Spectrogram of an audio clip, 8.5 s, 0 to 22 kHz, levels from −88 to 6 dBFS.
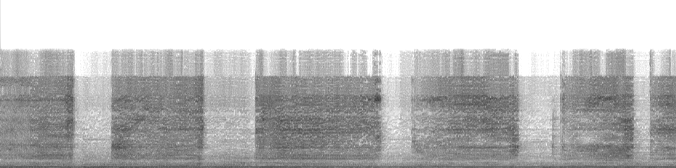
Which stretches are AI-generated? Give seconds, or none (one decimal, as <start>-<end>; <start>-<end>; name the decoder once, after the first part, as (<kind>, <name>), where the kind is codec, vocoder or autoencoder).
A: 0.0-1.1 (codec, SNAC); 2.1-3.5; 5.6-8.5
